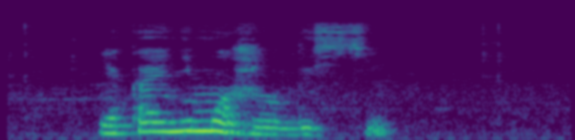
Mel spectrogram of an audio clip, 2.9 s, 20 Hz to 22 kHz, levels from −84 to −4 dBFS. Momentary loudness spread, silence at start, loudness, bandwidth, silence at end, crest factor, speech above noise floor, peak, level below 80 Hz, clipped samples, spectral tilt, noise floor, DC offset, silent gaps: 19 LU; 0.5 s; -25 LUFS; 11 kHz; 0.95 s; 16 dB; 39 dB; -12 dBFS; -66 dBFS; under 0.1%; -6 dB/octave; -63 dBFS; under 0.1%; none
